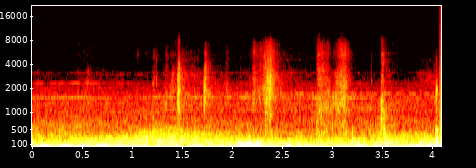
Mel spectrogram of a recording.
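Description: Footsteps on gravelly dirt, a run of short crunching steps from about a second in, over a steady low rumble.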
